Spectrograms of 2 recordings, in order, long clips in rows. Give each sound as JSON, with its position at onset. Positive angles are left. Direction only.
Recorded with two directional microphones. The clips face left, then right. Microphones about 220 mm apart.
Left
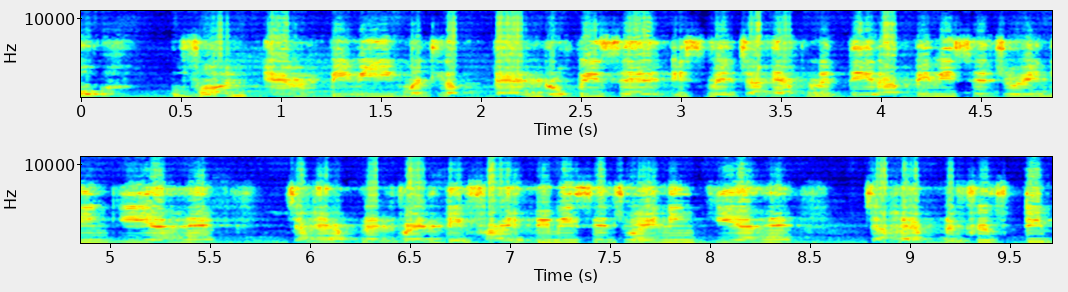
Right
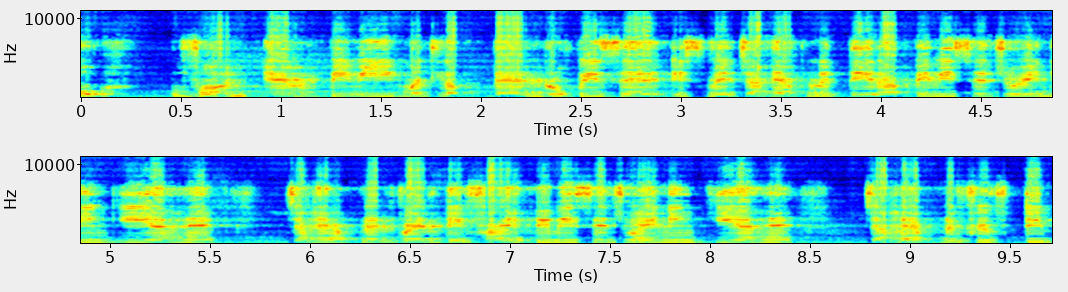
{"t": 0.5, "sound": "a woman's voice", "side_deg": -45}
